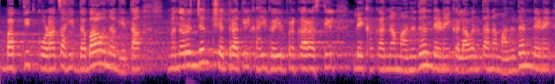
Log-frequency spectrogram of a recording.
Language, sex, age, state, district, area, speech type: Marathi, female, 60+, Maharashtra, Ahmednagar, urban, spontaneous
